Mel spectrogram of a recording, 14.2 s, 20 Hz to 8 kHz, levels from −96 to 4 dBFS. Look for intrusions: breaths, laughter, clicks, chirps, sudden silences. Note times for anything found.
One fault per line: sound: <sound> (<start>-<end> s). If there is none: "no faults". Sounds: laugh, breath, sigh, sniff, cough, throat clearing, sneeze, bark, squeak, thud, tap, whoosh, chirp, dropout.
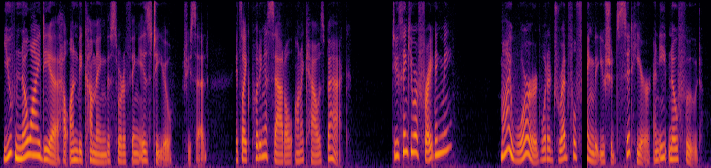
sound: dropout (11.6-11.7 s)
